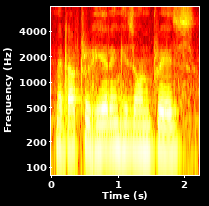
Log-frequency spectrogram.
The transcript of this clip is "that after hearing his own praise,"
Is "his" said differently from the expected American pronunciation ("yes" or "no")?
no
